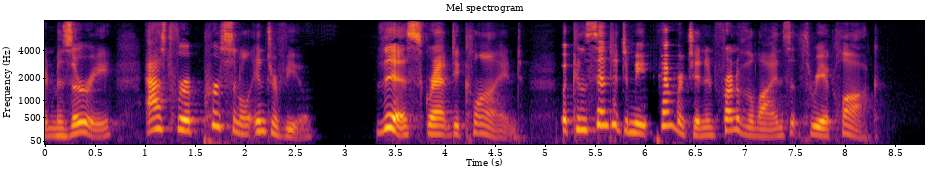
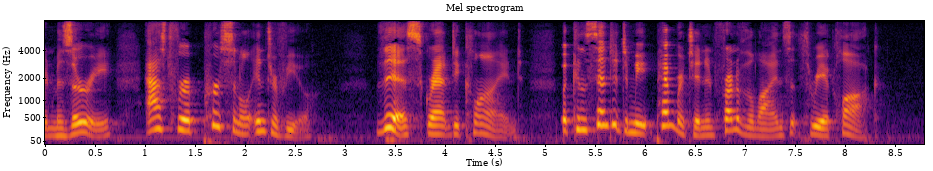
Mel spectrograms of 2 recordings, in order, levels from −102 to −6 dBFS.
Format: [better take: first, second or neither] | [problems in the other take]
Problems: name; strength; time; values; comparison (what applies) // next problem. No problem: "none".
second | noise reduction (neural mask model Resemble Enhance denoiser)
